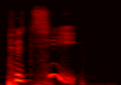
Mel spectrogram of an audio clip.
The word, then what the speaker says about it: petit: It has a funny spelling, P-E-T-I-T, and then grain, which if you have a French-Canadian background like me, that is petit, but it is pronounced petit.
